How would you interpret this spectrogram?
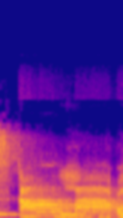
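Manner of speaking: "instalar" very slow, each syllable stretched. Shown as a demonstration. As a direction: sound out "instalar" in long syllables. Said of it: "na separação de sílabas".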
